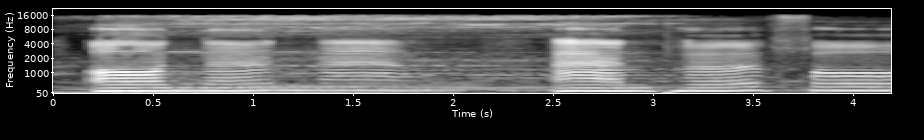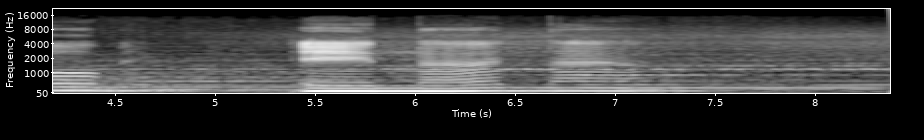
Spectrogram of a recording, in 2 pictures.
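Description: Meditative music with a chanting voice singing a run of held, wavering notes over a sustained low drone.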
